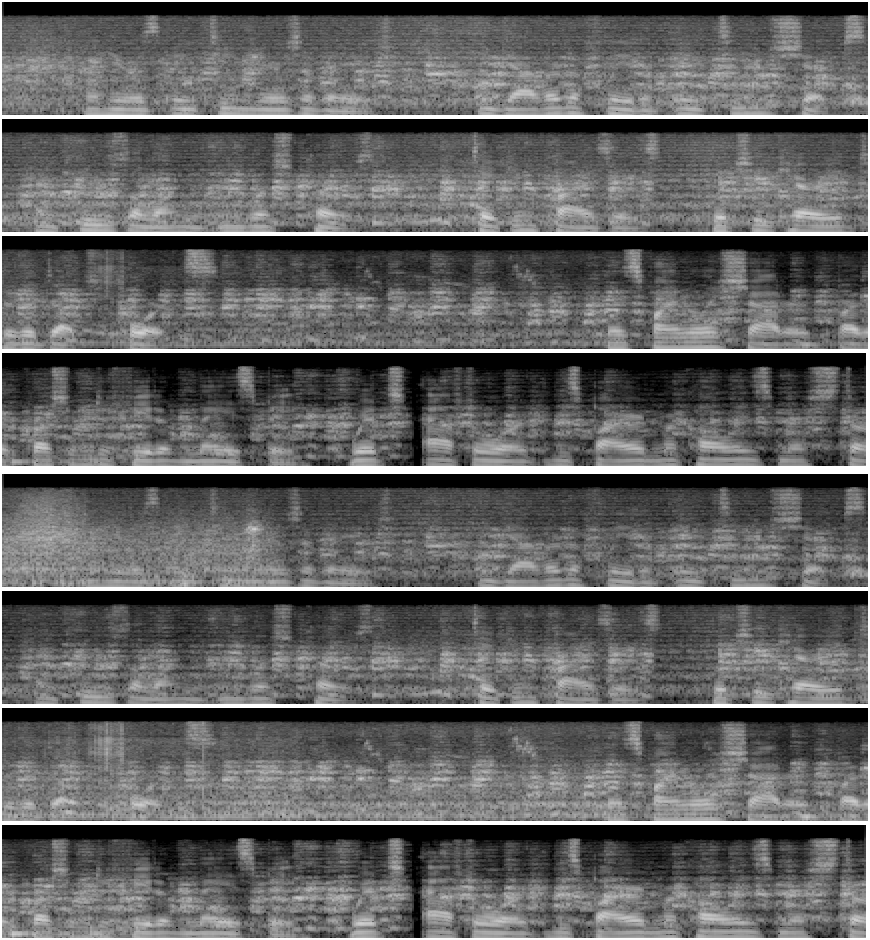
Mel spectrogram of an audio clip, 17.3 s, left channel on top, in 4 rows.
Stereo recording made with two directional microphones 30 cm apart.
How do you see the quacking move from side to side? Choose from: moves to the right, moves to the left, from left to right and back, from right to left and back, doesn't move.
moves to the right.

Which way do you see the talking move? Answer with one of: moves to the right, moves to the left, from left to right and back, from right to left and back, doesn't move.
moves to the right.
